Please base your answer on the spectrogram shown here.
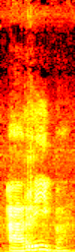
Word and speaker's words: arriba: consegui tá então praticar quando nós temos dois RS no meio de uma palavra também então abor rdo abor rdo arriba arriba Corrientes Corrientes E se a gente tem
